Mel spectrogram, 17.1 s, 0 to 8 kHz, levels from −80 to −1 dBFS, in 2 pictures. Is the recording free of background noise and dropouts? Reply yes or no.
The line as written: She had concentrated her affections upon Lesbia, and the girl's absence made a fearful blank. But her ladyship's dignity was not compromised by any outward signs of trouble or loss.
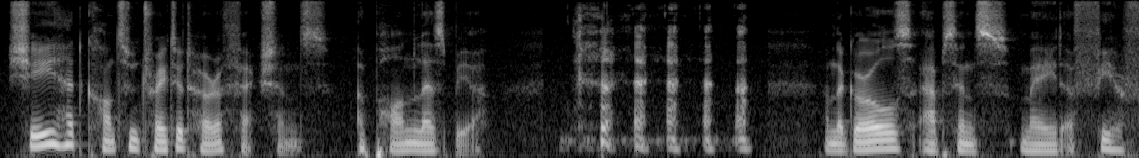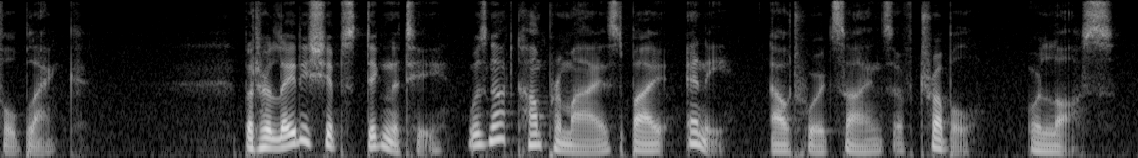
no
